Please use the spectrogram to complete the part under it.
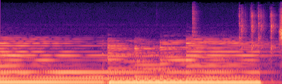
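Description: Guitar run through a Corona Chorus pedal with a chorus effect, sustained notes and a held chord ringing with a wavering, shimmering modulation, loud and close, ending with a few quick muted strums.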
